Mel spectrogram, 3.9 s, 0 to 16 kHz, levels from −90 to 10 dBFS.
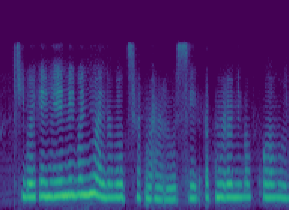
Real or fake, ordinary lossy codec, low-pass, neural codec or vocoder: fake; none; 7.2 kHz; codec, 16 kHz, 0.5 kbps, FreqCodec, smaller model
